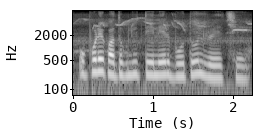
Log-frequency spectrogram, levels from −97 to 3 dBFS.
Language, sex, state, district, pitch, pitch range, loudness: Bengali, female, West Bengal, Cooch Behar, 225 Hz, 195-235 Hz, -18 LUFS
